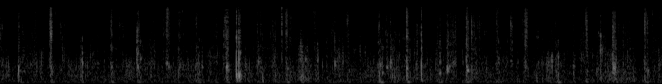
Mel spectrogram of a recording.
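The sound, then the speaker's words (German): Horse hooves clip-clop steadily as a rider heads down a winding road below a castle, many quick, faint hoofbeats in an even rhythm with no voices. “Zum ersten Mal reitet Götz nicht selbstbewusst und furchtlos die gewundene Straße unterhalb Burg Hornbergs hinab.”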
